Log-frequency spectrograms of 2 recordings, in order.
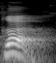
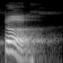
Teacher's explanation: जैसे ही जीभ को आप पीछे लाएंगे ट, जीभ मूर्धन में चली जाएगी और ट की आवाज़ आएगी।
